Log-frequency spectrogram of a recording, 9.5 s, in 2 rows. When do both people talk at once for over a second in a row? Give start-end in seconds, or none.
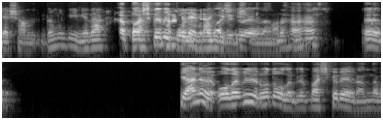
1.4-3.9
